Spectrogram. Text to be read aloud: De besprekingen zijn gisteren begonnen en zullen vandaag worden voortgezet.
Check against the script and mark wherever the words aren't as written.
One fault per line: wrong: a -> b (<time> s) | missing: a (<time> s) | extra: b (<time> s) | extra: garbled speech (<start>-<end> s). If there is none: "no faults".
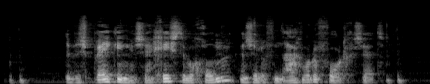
no faults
